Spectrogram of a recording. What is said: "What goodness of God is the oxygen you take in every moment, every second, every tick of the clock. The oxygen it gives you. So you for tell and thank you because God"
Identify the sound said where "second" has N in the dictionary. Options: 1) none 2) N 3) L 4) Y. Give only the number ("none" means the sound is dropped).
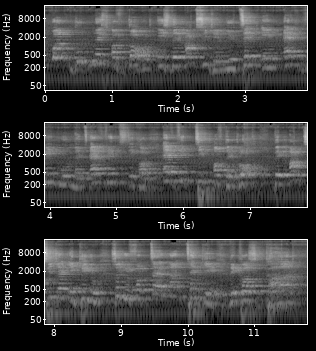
3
